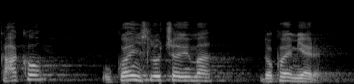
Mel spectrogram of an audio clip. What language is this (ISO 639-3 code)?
hrv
